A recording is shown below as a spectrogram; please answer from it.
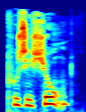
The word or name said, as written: position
